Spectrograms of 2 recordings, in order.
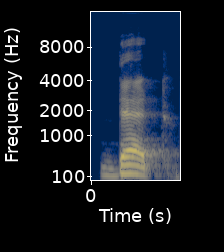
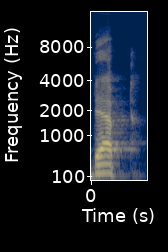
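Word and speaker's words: debt: पहले एग्जांपल ठीक है तो इसको क्या पढ़ेंगे दत दी ऐसे अगर हम बिना साइलेंट को पढ़ने हैं जो गलत पढ़ने हैं क्या पढ़ने हैं डेप्थ लेकिन सही क्या पढ़ेंगे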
